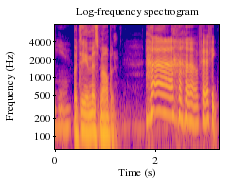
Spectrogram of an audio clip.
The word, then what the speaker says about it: Melbourne: But do you miss Melbourne? Perfect pronunciation.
